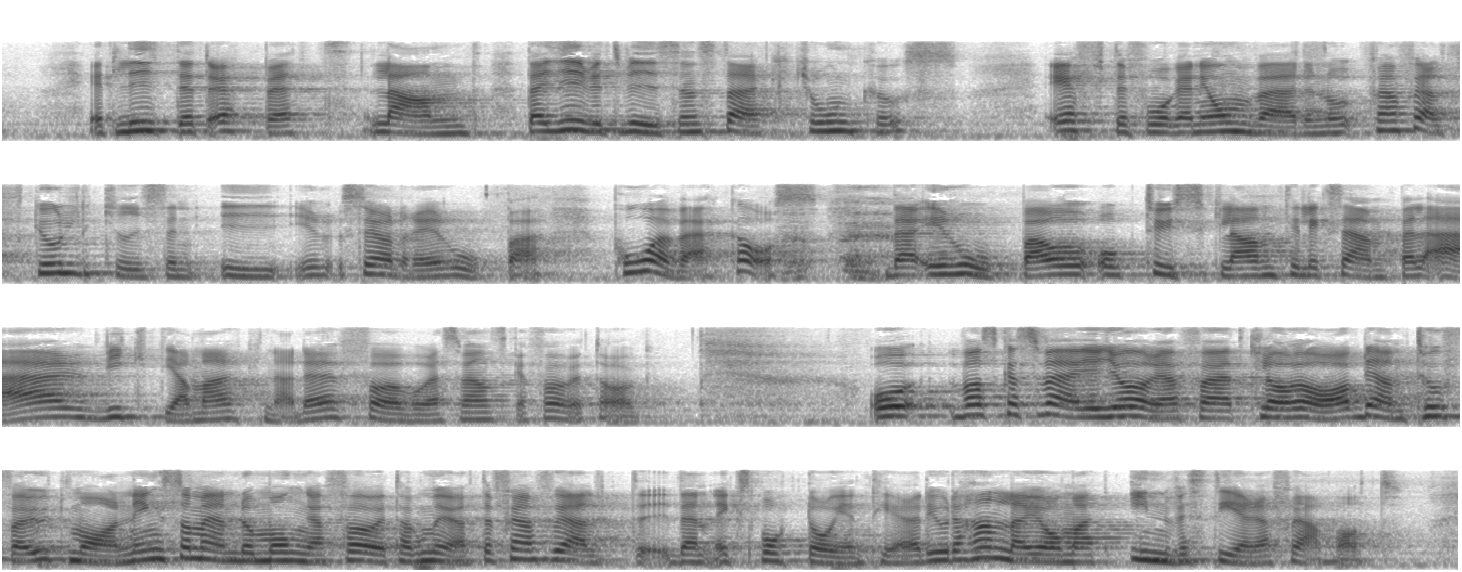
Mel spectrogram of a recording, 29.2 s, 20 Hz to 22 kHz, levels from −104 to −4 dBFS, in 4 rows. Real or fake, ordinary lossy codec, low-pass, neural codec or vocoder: real; none; none; none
